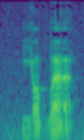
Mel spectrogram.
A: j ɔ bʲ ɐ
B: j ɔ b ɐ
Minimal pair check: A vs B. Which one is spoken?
B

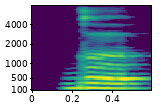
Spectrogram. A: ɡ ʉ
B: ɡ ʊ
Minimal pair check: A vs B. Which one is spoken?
B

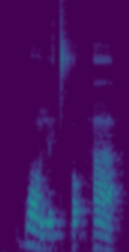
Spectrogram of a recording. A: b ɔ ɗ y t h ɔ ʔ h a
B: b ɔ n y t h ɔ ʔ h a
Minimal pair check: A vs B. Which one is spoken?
B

